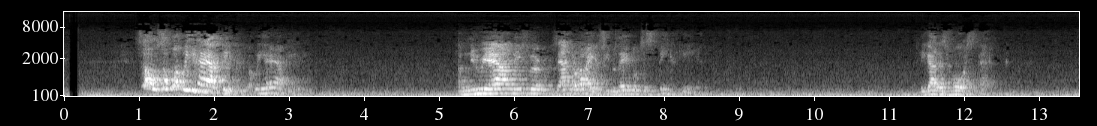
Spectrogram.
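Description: A man speaks in short bursts with long pauses, in a room with some echo.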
